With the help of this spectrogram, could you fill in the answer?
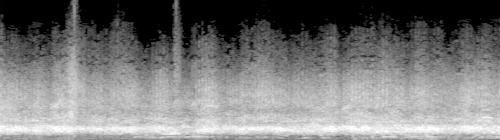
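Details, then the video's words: Huge flock of Demoiselle Cranes feeding at Khichan, Phalodi, Rajasthan, India, during winter; constant layered honks form a dense roar, with a few brief lower calls showing through. "The sound of thousands of Demoiselle Cranes echoes across Khichan Village, Rajasthan"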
